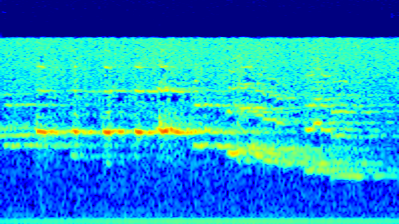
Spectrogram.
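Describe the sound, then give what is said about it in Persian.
A flute in an orchestra plays a bright, chirpy birdlike melody representing the little sparrow, Peter's friend, in a story about a boy named Peter and a wolf, with quick fluttering high notes followed by a smooth falling phrase. It's a clear solo line with no voices. “این صدا رو شنیدید صدای دوست پیتر گنجیش کوچولو بود ولی باید بدونید این صدای یک فلوت بود و از این به بعد همین فلوت نقش گنجیشکر رو بازی میکنه”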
